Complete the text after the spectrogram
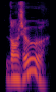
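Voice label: Hello French, Greetings, male, French; Greetings And Goodbye; VoiceBox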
